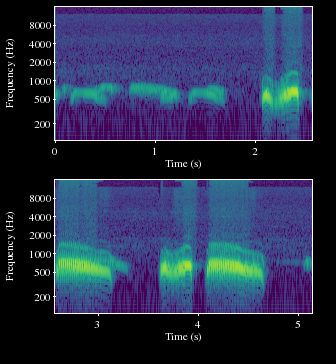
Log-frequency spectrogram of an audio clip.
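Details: Spotted dove in thúc and gù calling styles: three soft, low murmured notes lead into two loud double coos, each a short rising note followed by a longer, steady, falling one.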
